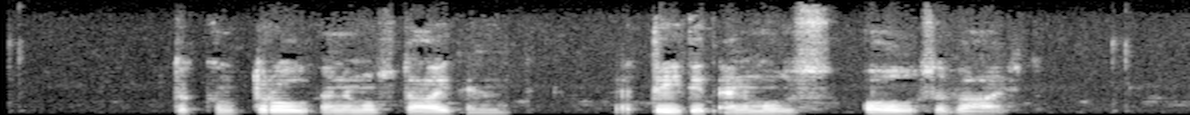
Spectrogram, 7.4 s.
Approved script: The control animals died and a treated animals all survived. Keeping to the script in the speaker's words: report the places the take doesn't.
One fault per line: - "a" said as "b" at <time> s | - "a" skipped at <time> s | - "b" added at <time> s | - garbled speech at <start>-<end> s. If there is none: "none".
- "a" said as "the" at 3.8 s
